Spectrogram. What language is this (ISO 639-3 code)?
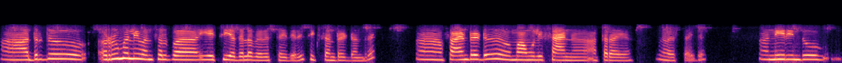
kan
